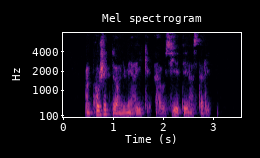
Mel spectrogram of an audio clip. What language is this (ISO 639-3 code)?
fra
